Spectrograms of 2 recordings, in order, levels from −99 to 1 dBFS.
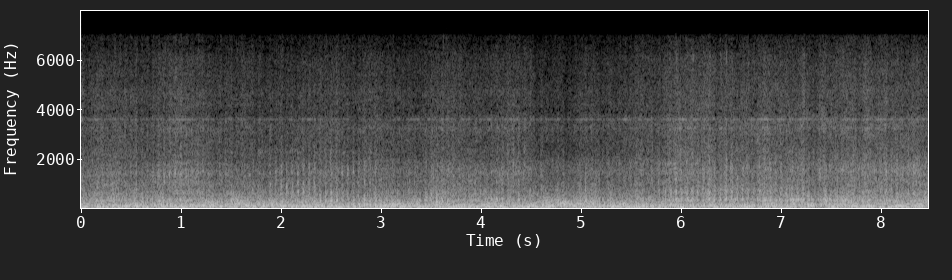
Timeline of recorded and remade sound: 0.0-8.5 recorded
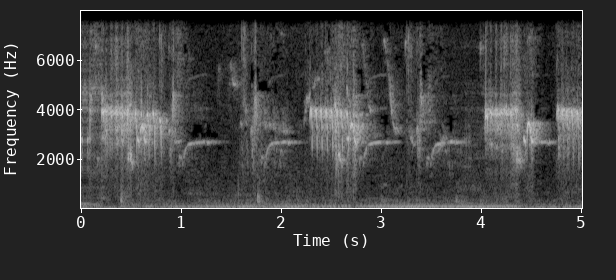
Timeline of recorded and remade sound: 0.0-0.5 remade; 0.5-3.8 recorded; 3.8-4.4 remade; 4.4-5.0 recorded

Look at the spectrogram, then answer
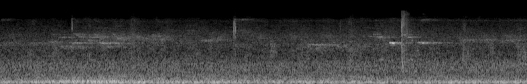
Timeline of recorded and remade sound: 0.0-5.3 recorded

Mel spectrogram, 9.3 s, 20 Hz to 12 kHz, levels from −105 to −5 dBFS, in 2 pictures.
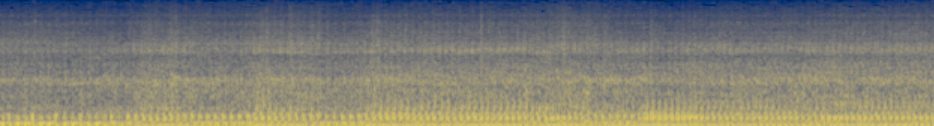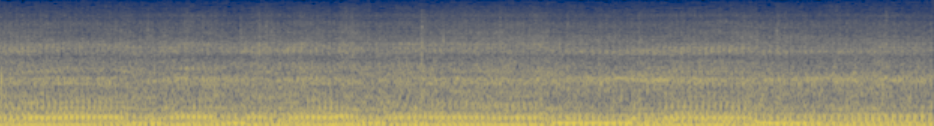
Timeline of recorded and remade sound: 0.0-9.3 recorded

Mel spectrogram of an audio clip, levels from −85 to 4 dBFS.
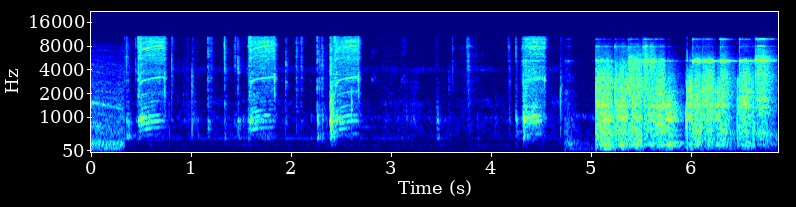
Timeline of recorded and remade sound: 0.0-3.6 recorded; 3.6-4.6 remade; 4.6-6.9 recorded

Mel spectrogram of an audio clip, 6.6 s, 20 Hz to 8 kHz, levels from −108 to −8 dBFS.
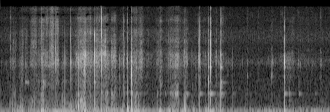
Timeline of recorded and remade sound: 0.0-0.4 recorded; 0.4-1.9 remade; 1.9-6.6 recorded

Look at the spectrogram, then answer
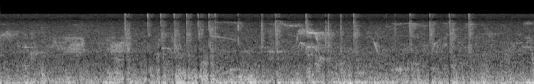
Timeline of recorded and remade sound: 0.0-5.3 recorded

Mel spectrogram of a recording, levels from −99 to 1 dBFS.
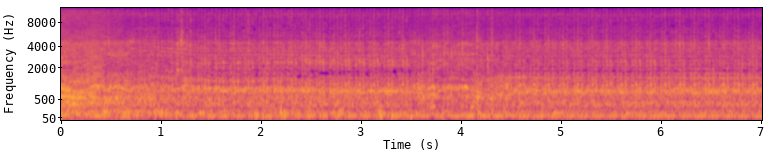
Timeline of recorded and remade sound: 0.0-0.7 remade; 0.7-3.5 recorded; 3.5-4.5 remade; 4.5-7.0 recorded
